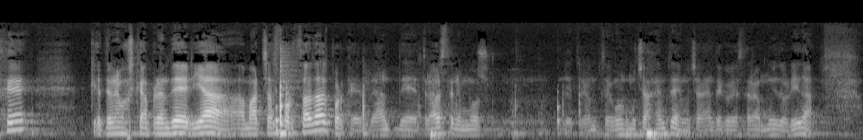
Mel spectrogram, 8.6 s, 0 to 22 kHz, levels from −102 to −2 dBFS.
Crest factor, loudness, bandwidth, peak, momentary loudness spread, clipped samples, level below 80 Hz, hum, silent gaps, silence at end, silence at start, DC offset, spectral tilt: 28 dB; -27 LUFS; 12 kHz; 0 dBFS; 23 LU; under 0.1%; -56 dBFS; none; none; 0.05 s; 0 s; under 0.1%; -6 dB/octave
